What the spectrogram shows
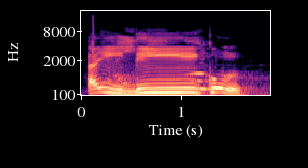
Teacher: ऐ को नहीं खींचेंगे, दी को एक अलिफ खींचेंगे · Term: या मत्ता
